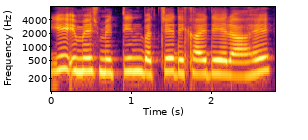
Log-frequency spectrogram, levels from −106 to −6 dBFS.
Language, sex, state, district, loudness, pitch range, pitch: Hindi, female, Arunachal Pradesh, Lower Dibang Valley, -12 LUFS, 255-280 Hz, 270 Hz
